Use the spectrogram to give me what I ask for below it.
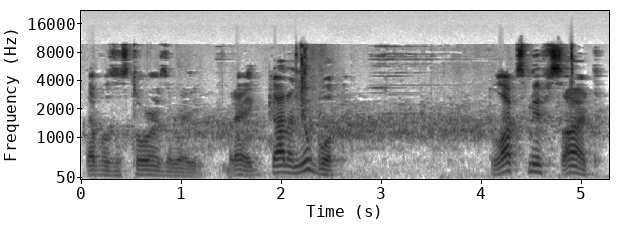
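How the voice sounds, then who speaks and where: Streaming a video game, a man from France keeps up a chatty, meandering running commentary, often correcting himself midway through sentences. His fairly low voice is very animated yet unhurried, with slight background noise.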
